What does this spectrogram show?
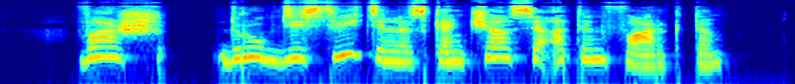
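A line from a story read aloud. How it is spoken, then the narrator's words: Sighing. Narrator (Russian): вздохнул инспектор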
